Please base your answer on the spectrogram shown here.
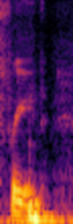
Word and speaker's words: Fried: Great pitching by Max Fried, and I have confirmed that it's pronounced Fried.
